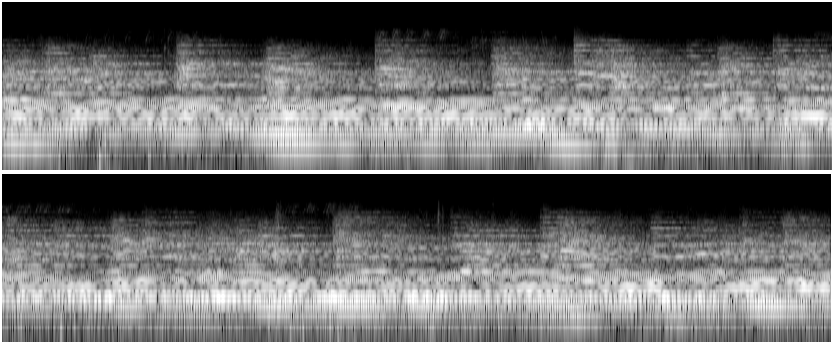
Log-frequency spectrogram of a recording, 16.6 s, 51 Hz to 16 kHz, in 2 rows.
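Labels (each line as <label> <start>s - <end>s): A metallic bell rings loudly with muffled bird singing in the background. 0.0s - 16.6s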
